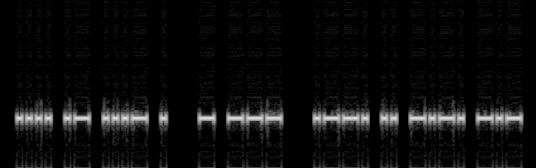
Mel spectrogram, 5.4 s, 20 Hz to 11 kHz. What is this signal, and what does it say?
Morse code, heard as a keyed tone, about 25 wpm, 1000 Hz. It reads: HAVE TO PICK
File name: 25wpm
